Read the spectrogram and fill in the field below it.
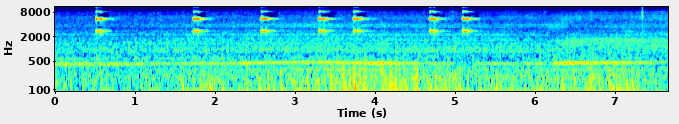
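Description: A 12/24/48 volt OutEquip Pro rooftop air conditioner with heater runs on high as a steady close hum and rushing air, while a series of short high beeps sounds at the start.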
